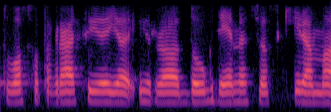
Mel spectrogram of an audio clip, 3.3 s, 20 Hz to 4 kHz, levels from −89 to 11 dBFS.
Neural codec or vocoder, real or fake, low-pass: none; real; 3.6 kHz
